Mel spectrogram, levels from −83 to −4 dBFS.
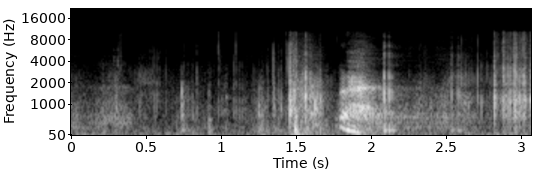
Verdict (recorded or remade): recorded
